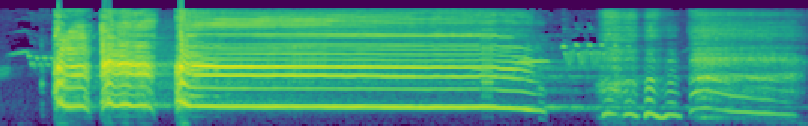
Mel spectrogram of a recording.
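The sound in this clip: A rooster crows: a few short calls, then one long sustained crow. Shorter, warbling calls follow after a pause.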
